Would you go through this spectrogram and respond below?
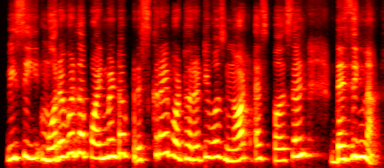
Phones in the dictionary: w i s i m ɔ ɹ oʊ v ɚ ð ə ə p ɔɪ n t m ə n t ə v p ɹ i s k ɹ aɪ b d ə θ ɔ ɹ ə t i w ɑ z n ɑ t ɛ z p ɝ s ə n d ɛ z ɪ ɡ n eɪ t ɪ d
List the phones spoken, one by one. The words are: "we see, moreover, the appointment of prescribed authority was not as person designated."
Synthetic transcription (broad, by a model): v i s i m ɔ ɹ oʊ v ɚ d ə ə p ɔɪ n t m ə n t ə v p ɹ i s k ɹ aɪ b ə t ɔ ɹ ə t i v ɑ z n ɑ t ɛ z p ɝ s ə n d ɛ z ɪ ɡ n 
